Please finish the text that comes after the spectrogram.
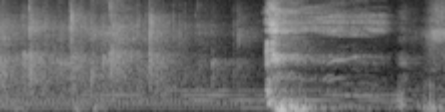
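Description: A church audience applauds Jesus during a worship service, clapping together in a dense, steady patter of many hands, punctuated midway by a sudden louder thump before the clapping carries on.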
